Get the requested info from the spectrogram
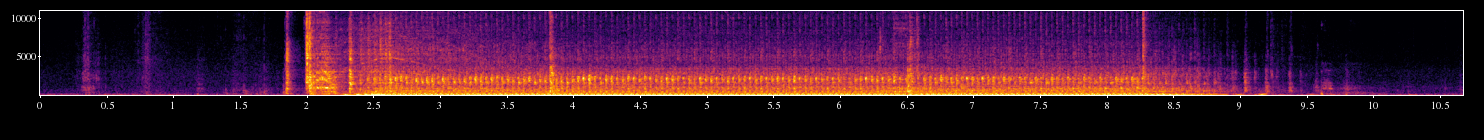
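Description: Kubota compact tractor's diesel engine started about two seconds in, run at a steady idle for about six seconds while the front-loader grapple is hydraulically opened, then shut off and running down near the end.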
